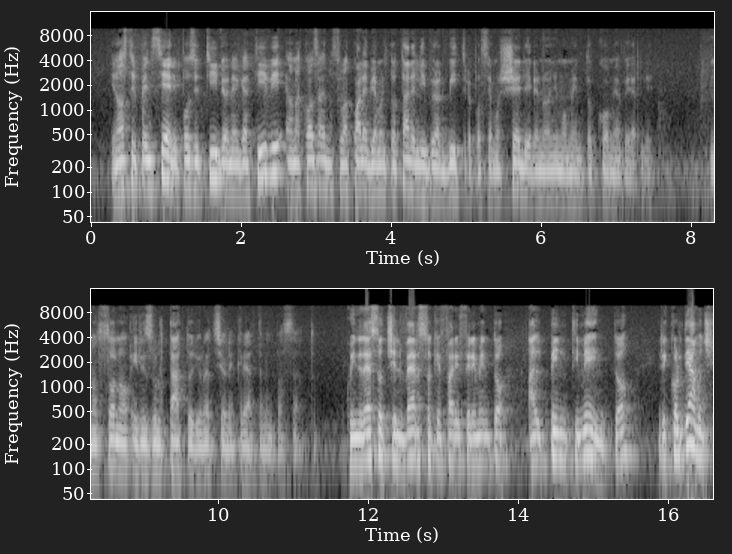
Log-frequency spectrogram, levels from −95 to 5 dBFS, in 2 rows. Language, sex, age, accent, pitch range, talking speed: Italian, male, 40-59, native, 115-155 Hz, 155 wpm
